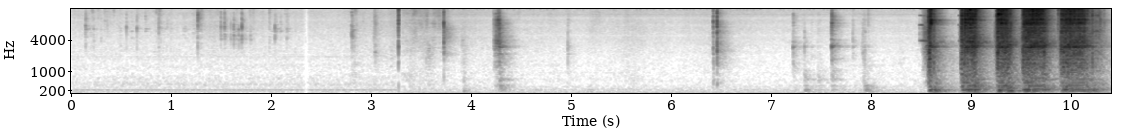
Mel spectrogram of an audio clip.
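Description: Cordless drill/driver running in several short, loud bursts near the end, driving a screw to fasten an LED light to a tractor's steel post. Before it come light clicks and taps as the light and screw are handled.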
